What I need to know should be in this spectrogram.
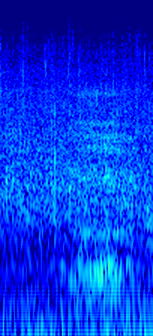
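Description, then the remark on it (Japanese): Steady rain patters on surfaces, a dense, even hiss of drops with occasional sharper taps, continuous, with no voices. “まあ雨嫌いじゃないから。”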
